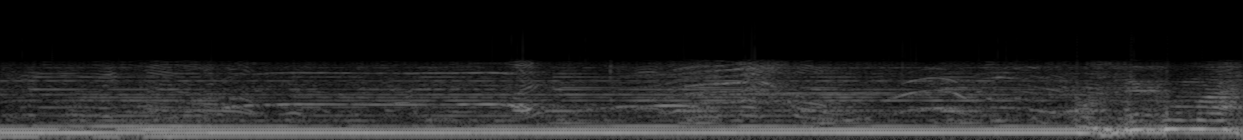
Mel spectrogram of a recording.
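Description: A live folk-rock band holds a steady, sustained intro chord on guitar and keyboards. Audience members shout and whoop over it, with short calls throughout.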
